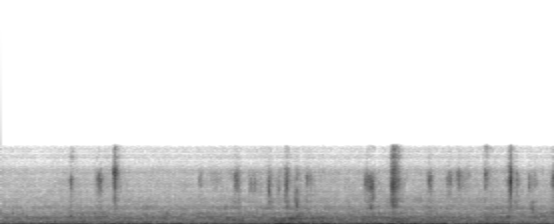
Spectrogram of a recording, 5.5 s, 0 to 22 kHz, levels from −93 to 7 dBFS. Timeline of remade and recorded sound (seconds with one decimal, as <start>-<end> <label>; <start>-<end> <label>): 0.0-5.5 remade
